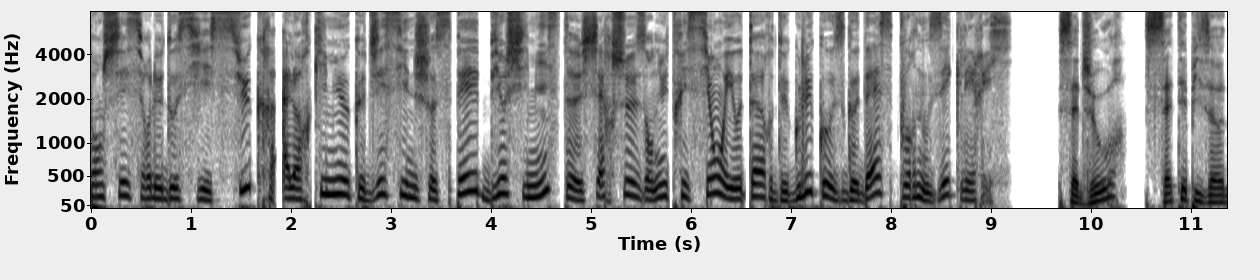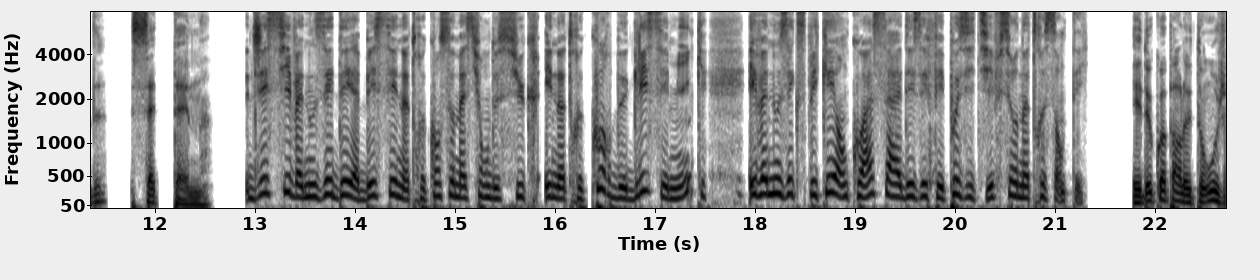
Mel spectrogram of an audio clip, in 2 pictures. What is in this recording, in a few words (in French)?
comedienne voix off podcast; sucre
